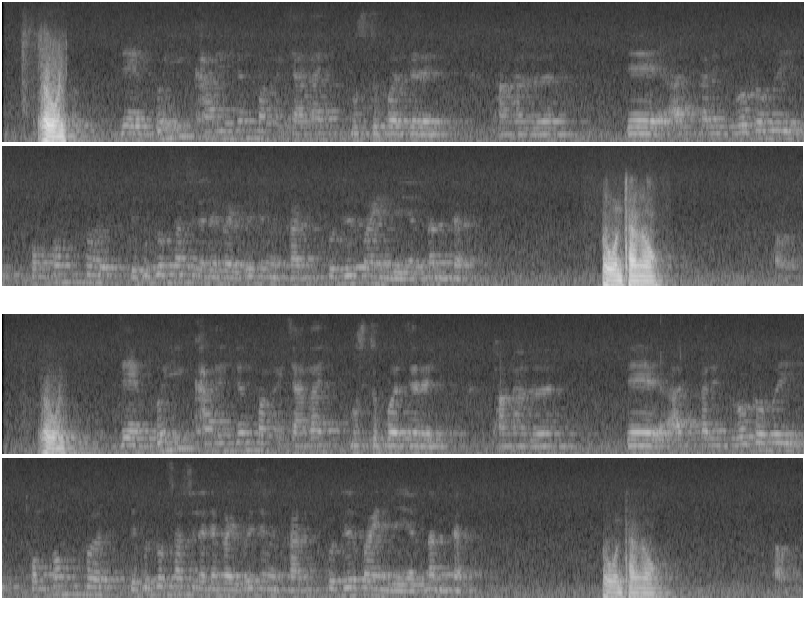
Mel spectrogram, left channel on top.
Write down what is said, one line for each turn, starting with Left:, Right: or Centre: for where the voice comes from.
Left: औ
Right: जे बै कारेन्टजों बाहायजानाय बुस्थुफ फोर जेरै फांखा होन बे आजिखालिनि जुगावथ बै त तमफोर बेफोरखौ चार्स होनो थाखायबो जोङो कारेन्टखौसो बाहायनाय जायो आरोना नोंथां
Left: नोंथां औ नोंथां औ
Right: औ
